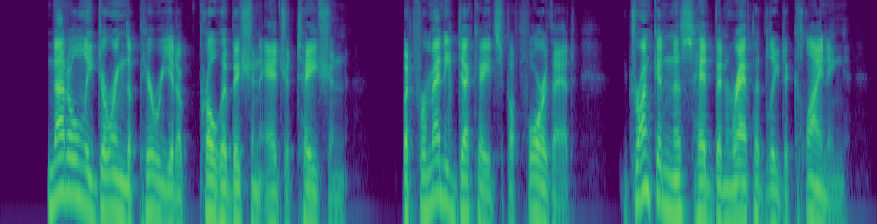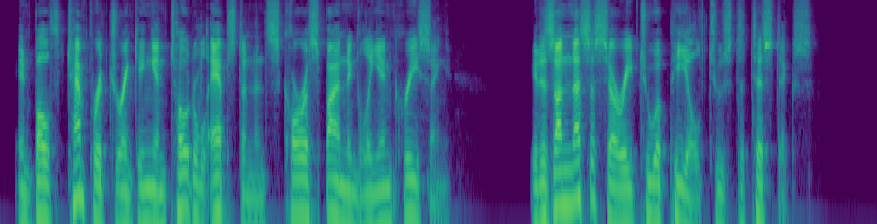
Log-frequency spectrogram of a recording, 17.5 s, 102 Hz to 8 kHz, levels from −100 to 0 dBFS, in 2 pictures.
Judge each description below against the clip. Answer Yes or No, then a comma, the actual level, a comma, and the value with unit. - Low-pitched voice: Yes, low, 110 Hz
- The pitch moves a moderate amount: Yes, average, 4.2 semitones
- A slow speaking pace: Yes, slow, 120 wpm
